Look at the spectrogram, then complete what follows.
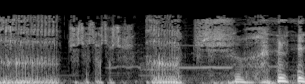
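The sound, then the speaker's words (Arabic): A voice imitates loud snoring: rough, rattling snorts and grunts in a few uneven bursts, ending with short nasal snorts, with no words spoken. “لا تخلي صوت التشخير”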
